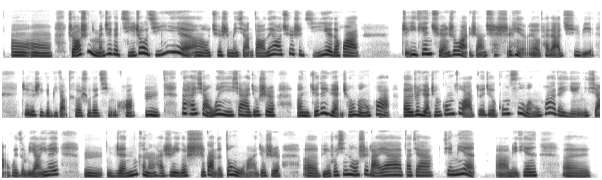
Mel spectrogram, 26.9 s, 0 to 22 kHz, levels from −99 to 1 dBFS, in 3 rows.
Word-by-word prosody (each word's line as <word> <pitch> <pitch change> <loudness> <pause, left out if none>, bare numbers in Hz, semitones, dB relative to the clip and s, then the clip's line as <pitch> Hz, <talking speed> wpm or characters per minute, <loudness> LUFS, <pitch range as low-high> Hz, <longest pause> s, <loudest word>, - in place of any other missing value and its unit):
嗯 215 -2 +2
嗯， 185 -2 +1 0.2
主 215 - +3
要 215 - +6
是 315 - 0
你 360 - +7
们 200 -1 +2
这 330 - +2
个 300 -3 +2
极 215 -4 -2
昼 360 +8 +5
极 255 -3 -3
夜 415 - +2
啊， 215 -7 0
我 195 - 0
确 230 +2 -2
实 210 - -3
没 185 0 -1
想 205 - -5
到。 190 -4 -2
那 220 +7 +1
要 295 0 +2
确 325 +3 -3
实 275 -4 -3
极 235 -5 -10
夜 265 +2 +4
的 215 -1 +2
话， 210 -3 +3 0.6
这 - - -5
一 275 - +5
天 315 +5 +4
全 210 - -2
是 270 +7 0
晚 260 -3 +1
上， - - -6
确 235 +3 -5
实 245 0 -3
也 270 +2 0
没 - - -7
有 - - -4
太 - - -6
大 - - -1
区 225 +2 -5
别。 340 - -5 0.4
这 - - -3
个 245 - +2
是 230 -2 -4
一 - - -5
个 185 - -3
比 190 0 -8
较 - - -2
特 210 -3 -3
殊 200 0 -5
的 195 0 -1
情 235 +4 -8
况。 215 -1 -5
嗯， 240 -4 +4 0.3
那 355 - +2
还 320 -2 +2
想 340 -2 +1
问 290 +1 +4
一 235 -3 +4
下 230 -1 +1
就 240 +3 +1
是， 235 -3 +1 0.3
呃， 210 - +2
你 205 - +4
觉 230 +6 +1
得 370 - +4
远 255 -8 +2
程 235 0 0
文 215 -2 +2
化 260 +1 -1 0.2
呃， 220 0 +5
这 260 - +4
远 225 -7 +5
程 225 +3 -1
工 300 +4 +1
作 350 +2 -3
啊， - - -1
对 130 - -4
这 120 -1 -4
个 110 - -1
公 315 - -1
司 335 +3 -3
文 220 - -1
化 360 +8 -2
的 250 -8 -1
影 180 +4 -5
响 - - -3
会 195 -2 -3
怎 - - -5
么 - - -4
样？ - - -1
因 230 - +3
为， 280 +3 0 0.3
嗯， 185 -3 0
人 180 +7 +2
可 295 -5 +1
能 195 -1 +1
还 185 -1 -4
是 210 +1 +1
一 195 - +2
个 195 +1 +2
实 215 - -2
感 260 +1 +2
的 - - -5
动 265 -1 +2
物 195 - +1
嘛， - - -9
就 - - -1
是 180 -3 -1 0.3
呃， 175 -2 -1
比 - - -3
如 - - +1
说 235 +4 +1
新 285 +4 +2
同 260 -3 +5
事 275 +1 -2
来 205 -6 +1
呀， 240 +2 +3
大 225 -2 -3
家 210 0 -2
见 270 - 0
面， 290 - +3 0.3
啊， 95 -1 -5
每 180 - -3
天 220 0 +2 0.4
呃， 175 -1 -3
225 Hz, 290 characters per minute, -22 LUFS, 200-270 Hz, 0.6 s, 你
